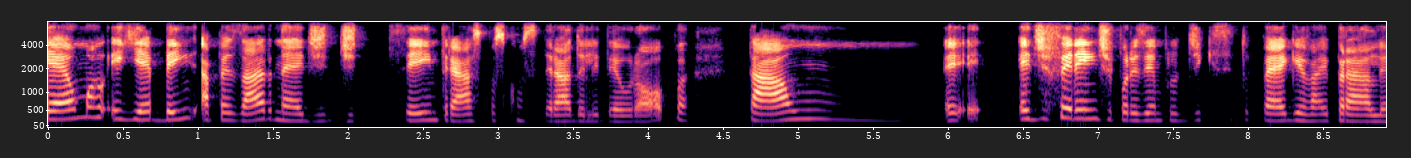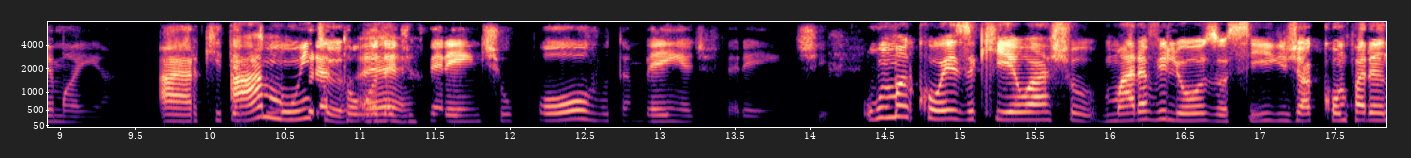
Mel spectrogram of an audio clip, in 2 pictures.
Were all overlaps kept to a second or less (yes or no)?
no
